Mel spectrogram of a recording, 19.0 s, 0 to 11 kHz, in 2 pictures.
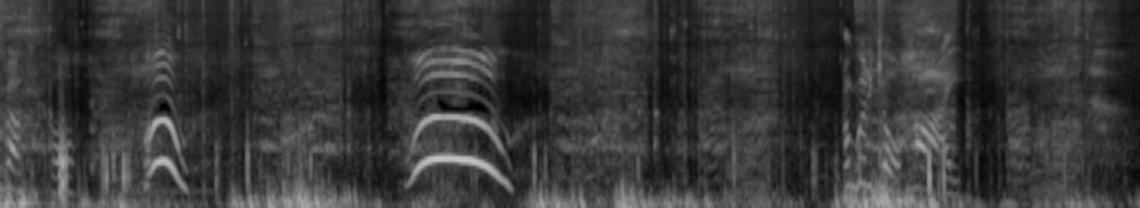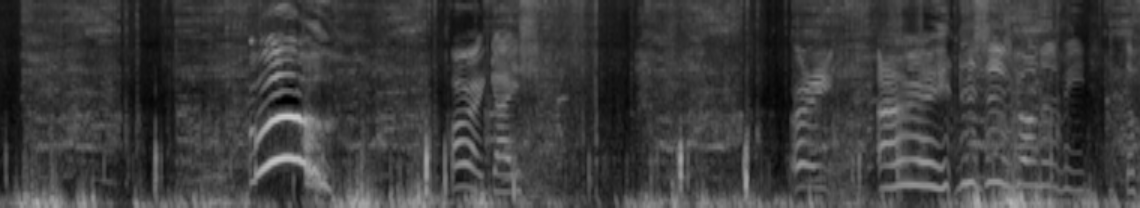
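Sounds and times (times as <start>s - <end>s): high swing squeals: 0.0s - 19.0s
wind rumbling on microphone: 0.0s - 19.0s.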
